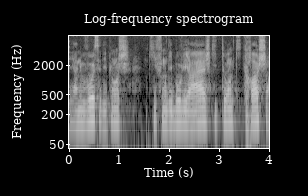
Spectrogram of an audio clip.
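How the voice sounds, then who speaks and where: In monotone, flat intonation, a man speaks at medium pitch and a fairly slow pace with a dark, mellow tone. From Switzerland, Geneva. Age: 40s. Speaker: snowboard brand director. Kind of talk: interview. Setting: brand showroom.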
